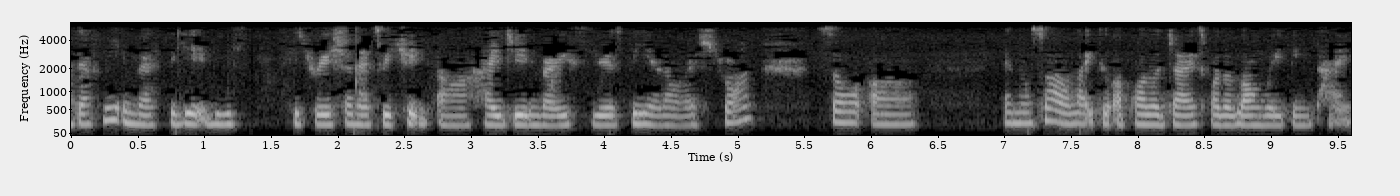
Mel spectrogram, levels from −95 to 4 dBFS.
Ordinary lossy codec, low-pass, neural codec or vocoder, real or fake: none; 5.4 kHz; none; real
